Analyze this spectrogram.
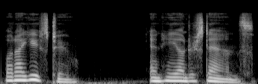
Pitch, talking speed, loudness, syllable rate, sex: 150 Hz, 165 wpm, -14 LUFS, 5.0 syllables/s, female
